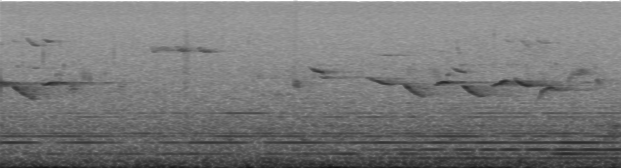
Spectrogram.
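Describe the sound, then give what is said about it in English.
Melodic song of a fox sparrow, a small, dark, splotchy bird of dense thickets: a few clear, sweeping whistled phrases, moderately faint, over a steady low hum. “It's the song of the fox sparrow. It's very melodic.”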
